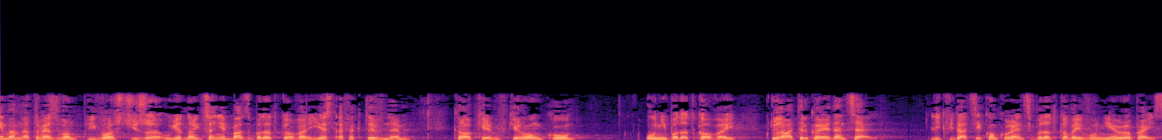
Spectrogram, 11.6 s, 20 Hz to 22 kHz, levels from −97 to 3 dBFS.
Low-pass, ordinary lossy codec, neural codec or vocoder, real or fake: 7.2 kHz; none; none; real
